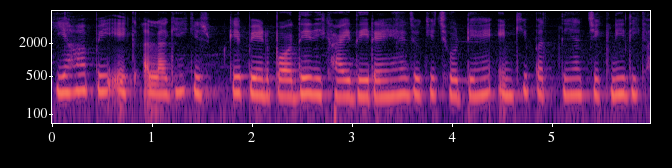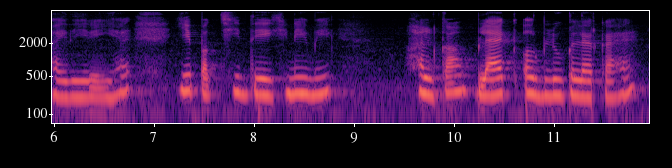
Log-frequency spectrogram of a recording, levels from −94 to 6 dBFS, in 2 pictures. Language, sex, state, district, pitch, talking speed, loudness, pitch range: Hindi, female, Chhattisgarh, Sarguja, 230 Hz, 175 wpm, -32 LUFS, 220-245 Hz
